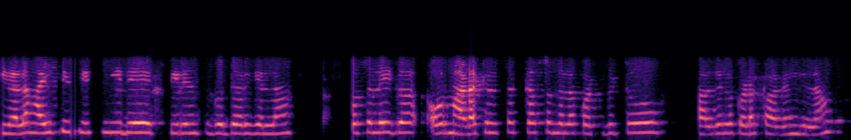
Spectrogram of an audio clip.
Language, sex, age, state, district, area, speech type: Kannada, female, 18-30, Karnataka, Bidar, urban, conversation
